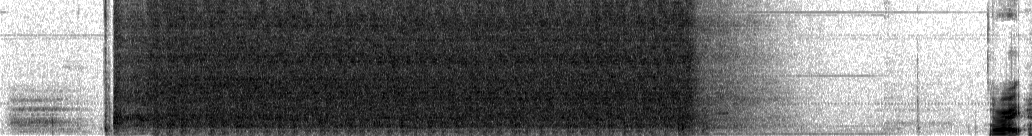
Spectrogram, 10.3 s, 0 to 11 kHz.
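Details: 2009 Chevy Cobalt after refurbished cylinder head install for P0300 misfire, cranking with coils and injectors disconnected to build oil pressure and check the timing chain tensioner: about six seconds of strong, even cranking without catches or knocks; normal.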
